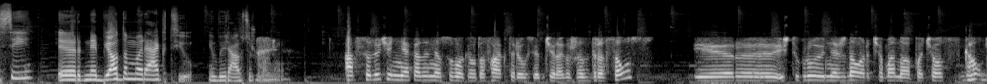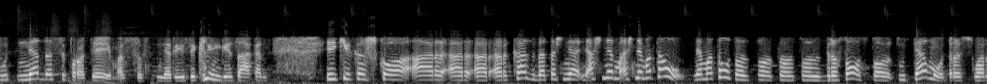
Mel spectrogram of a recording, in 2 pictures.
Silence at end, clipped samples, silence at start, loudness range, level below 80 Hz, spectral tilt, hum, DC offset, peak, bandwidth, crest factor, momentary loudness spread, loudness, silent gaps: 0 s; under 0.1%; 0 s; 2 LU; -48 dBFS; -4 dB/octave; none; under 0.1%; 0 dBFS; 18 kHz; 16 dB; 6 LU; -17 LUFS; none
